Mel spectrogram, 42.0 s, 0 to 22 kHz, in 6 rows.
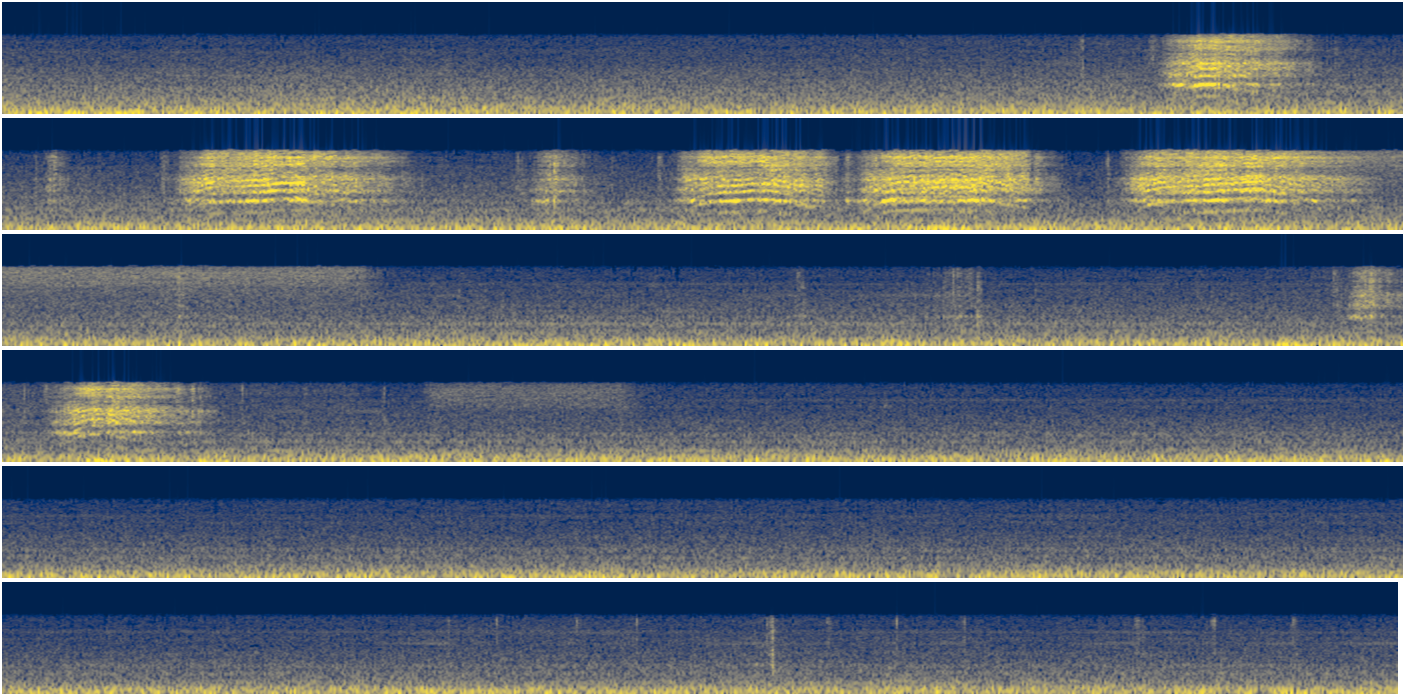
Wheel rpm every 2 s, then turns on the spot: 0, 0, 10, 20, 40, 60, 50, 0, 0, 0, 20, 10, 0, 0, 0, 0, 0, 0, 0, 0, 0.
22-24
